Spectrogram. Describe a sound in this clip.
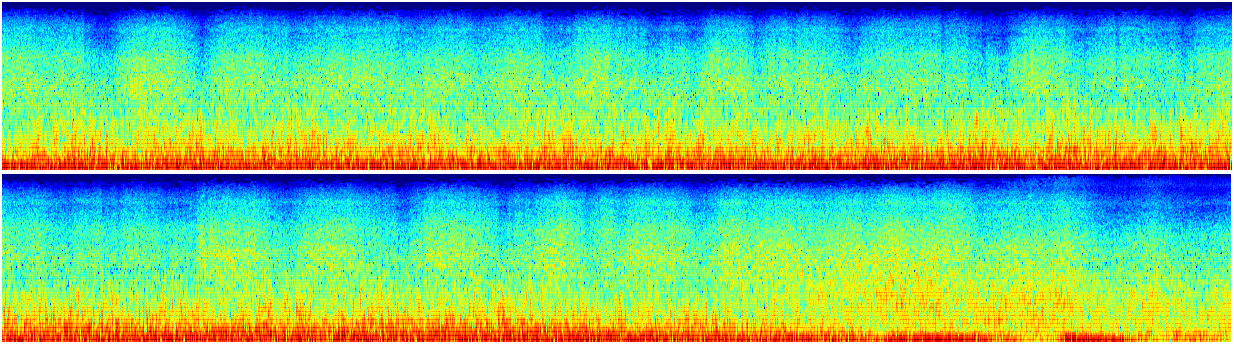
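Outboard motors roar steadily as a boat speeds across the water.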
